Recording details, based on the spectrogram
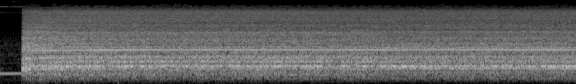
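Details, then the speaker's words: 1983 National NV300 VCR after head drum repair; head drum spins with a steady high whirring hiss and faint thin tone, possibly dry bearings, noise perhaps present before. "So maybe that drum was already making that noise. I should have given it a good spin I guess before I pulled it a bit. Maybe hear a little bit of noise in it."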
